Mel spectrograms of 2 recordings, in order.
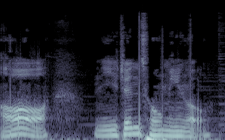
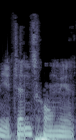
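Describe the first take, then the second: First: It is said in a mocking, sarcastic tone. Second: It is said plainly and sincerely.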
